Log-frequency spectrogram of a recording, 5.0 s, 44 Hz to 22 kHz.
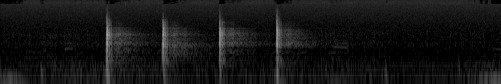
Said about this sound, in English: Now we will all make a loud clapping sound. We will clap 4 times like this.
